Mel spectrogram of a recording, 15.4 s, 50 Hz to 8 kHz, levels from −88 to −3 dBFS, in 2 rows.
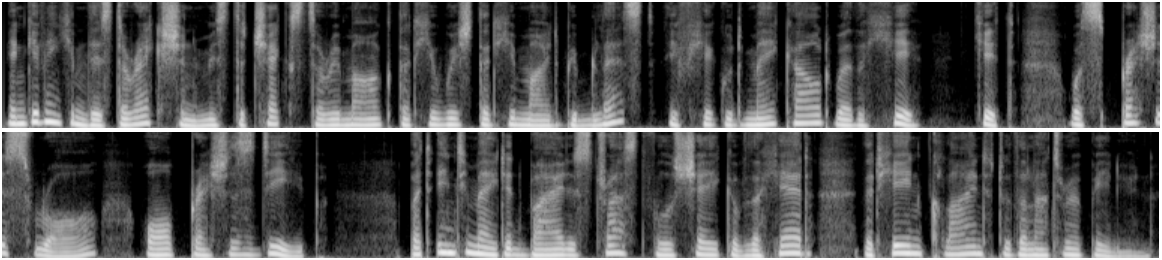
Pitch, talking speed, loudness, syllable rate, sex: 140 Hz, 180 wpm, -20 LUFS, 5.4 syllables/s, male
